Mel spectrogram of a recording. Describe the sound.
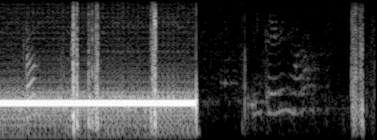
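A steady, loud telephone dial tone hums while a call is being placed, punctuated by a few clicks, then cuts off abruptly, leaving near-silence with faint line noises and a short burst at the end.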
